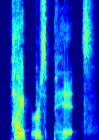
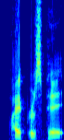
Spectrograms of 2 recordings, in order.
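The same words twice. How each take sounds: First: Slow, higher announcer call; dramatic, drawn-out segment announcement. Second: Said in the usual way. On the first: Acted. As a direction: stretch it out like a ring announcer.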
